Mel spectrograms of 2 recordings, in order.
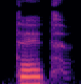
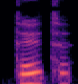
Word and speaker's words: tête: tableau et le mot tête vous avez remarqué que j'ai bien dit tête et non tête encore ici la différence est faible mais existe réellement je recommence encore une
